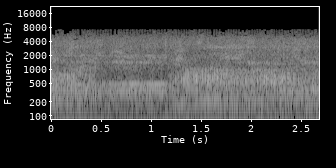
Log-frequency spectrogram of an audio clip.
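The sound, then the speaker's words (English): A well-fed tiger's deep, rumbling purr runs continuously at a steady, moderate level for a few seconds, with a low, throaty, slightly rough texture and no talking over it. “It sounds like it's purring. Yes, purring. The purring of a well-fed jungle cat.”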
